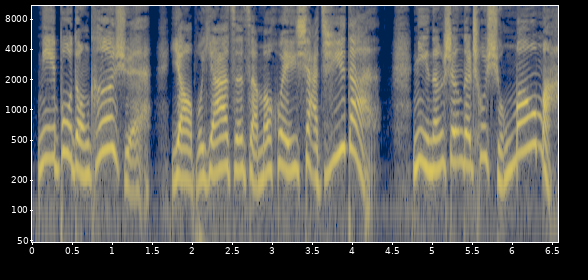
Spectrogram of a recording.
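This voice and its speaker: A woman's voice: fairly high pitch, very animated, slow, fairly bright tone, slightly rough, no room sound, clean studio sound, full character voice. A woman voicing a pompous, hot-tempered male mole scientist who declaims with self-important indignation. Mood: indignant.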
